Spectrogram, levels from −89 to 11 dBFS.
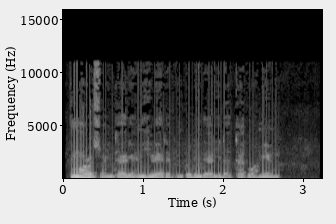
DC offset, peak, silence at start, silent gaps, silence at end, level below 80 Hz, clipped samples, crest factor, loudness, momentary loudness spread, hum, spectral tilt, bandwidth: under 0.1%; -6 dBFS; 0.1 s; none; 0.5 s; -38 dBFS; under 0.1%; 16 dB; -23 LUFS; 10 LU; none; -7 dB/octave; 11.5 kHz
